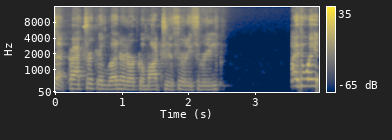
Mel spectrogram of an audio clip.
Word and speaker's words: Gematria: You got to pronounce Gematria correctly. It's Gematria, not Gematria.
